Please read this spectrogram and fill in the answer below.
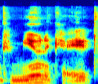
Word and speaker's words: communicate: communicative it's the same as in communicate the mune is the stressed syllable and it stays I don't know if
